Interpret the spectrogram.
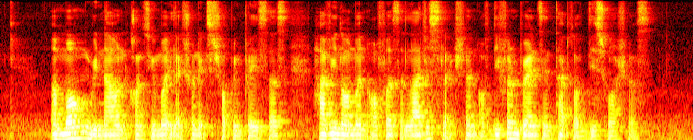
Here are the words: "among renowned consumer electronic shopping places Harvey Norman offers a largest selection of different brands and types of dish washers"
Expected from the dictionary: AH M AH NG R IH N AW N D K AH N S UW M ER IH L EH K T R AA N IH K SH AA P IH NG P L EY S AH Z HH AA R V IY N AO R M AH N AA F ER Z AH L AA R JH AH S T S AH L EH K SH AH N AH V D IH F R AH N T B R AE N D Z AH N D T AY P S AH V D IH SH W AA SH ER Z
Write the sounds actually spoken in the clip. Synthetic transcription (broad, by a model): AH M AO NG R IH N AW N K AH N S UW M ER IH L EH K T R AA N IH K SH AA P IH NG P L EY S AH S HH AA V IY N AO M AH N AA F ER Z AH L AA JH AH S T S AH L EH K SH AH N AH F D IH F R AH N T B R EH N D S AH N T AY P S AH F D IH S W AA SH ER S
